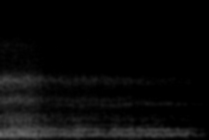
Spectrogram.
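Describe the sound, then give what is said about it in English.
A long, steady breath, drawn and let out during a guided stretching class, soft and airy with even breath noise that fades away at the end. “Breathe in. Empty it out.”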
